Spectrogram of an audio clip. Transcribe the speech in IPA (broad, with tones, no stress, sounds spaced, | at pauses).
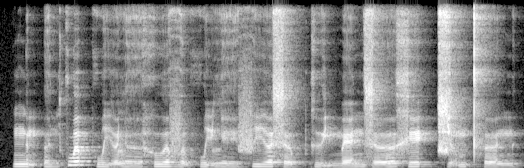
ŋ ə̰˧˨ n ʔ ə̤˨˩ n k w ə˦˥ p̚ h w i˧˩ ə̯ l ə̤ː˨˩ h u˧ ə̯ v ə̰˧˨ w h w ḭ˧˨ l e̤˨˩ f i˧ ə̯ s ə˨˩ p̚ k ɨ̰˧˨ j m ɛ˨˦ n z əː˨˦ x e˦˥ t̚ t͡ɕ ə̰˧˥ m t̪ʰ ə˧ n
